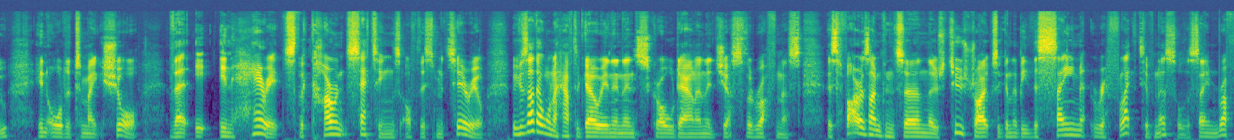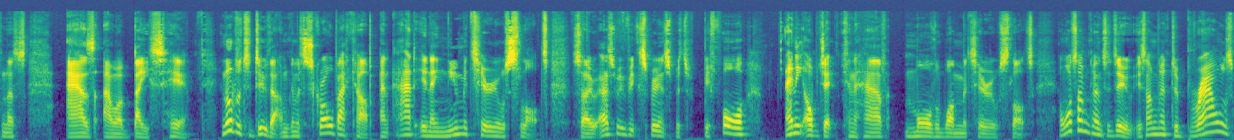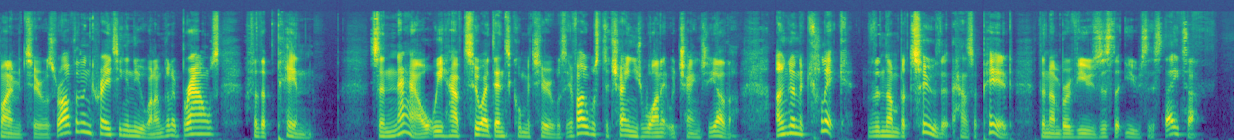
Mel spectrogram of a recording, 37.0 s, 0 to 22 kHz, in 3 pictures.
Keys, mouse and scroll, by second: 2.8 scroll down 1, 3.8 scroll up 1, 5.6 scroll down 1, 14.2 scroll up 1, 20.3 click, 24.0 click, 27.2 click.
